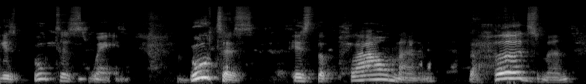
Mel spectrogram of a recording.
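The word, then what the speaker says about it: Boötes: It is pronounced boatswain. It's the same word as boatswain. So Shakespeare, as clever as he is, says, "Oh, boatswain, let's come on board." But what he's really saying is boatswain. Bootus is the plowman, the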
